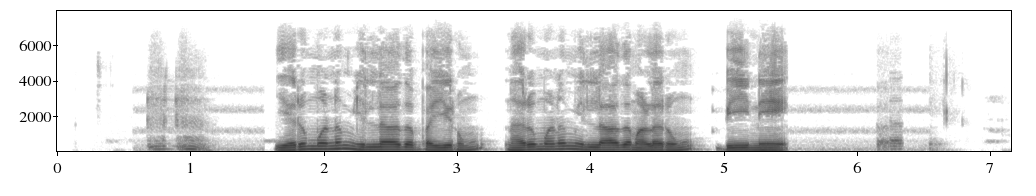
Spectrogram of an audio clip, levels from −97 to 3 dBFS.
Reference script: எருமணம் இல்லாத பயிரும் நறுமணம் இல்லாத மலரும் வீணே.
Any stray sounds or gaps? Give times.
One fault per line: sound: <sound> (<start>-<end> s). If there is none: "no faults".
sound: throat clearing (0.7-1.2 s)
sound: laugh (6.1-6.3 s)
